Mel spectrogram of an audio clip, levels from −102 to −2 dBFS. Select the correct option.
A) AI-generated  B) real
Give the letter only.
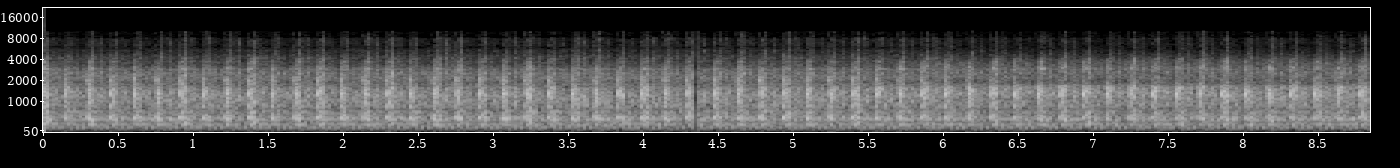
B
